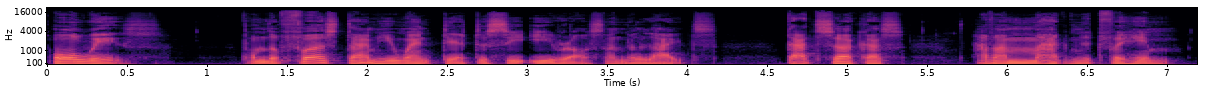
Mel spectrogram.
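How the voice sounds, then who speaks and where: A man reading a novel aloud in a lilting, expressive storytelling manner. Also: sits low, unhurried, creaky, no room sound, clean studio sound. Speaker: reader.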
